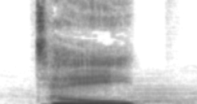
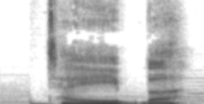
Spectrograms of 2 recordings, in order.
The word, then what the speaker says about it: table: Y son un poco especiales porque en realidad la E al final nunca se pronuncia y ya sabéis que lo que dijimos al principio, una sílaba siempre tiene que contener una vocal, el sonido de una vocal. Entonces se ponen como una pequeña schwa entre lo que es la última consonante y la L. Por ejemplo, mesa es table. Ahí está la schwa. Table. Table. Table.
